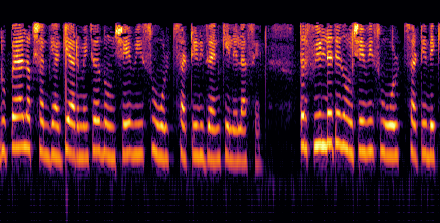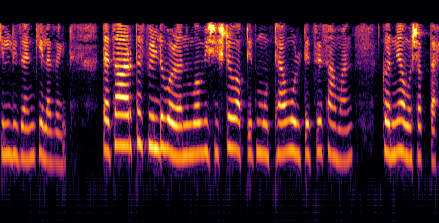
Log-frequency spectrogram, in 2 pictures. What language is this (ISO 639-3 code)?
mar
